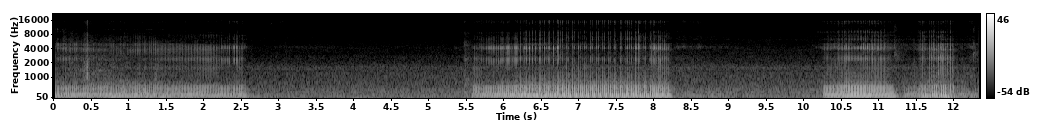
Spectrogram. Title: Am I snoring that much?🫣🤭 #dog #pets #dogs #frenchbulldog #sleep #shorts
